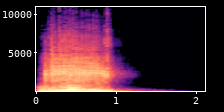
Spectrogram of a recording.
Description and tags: chair dragon groan
Processed recordings of dragon a chair across a wooden floor.
beast, monster, creature, roar, call, growl, dragon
